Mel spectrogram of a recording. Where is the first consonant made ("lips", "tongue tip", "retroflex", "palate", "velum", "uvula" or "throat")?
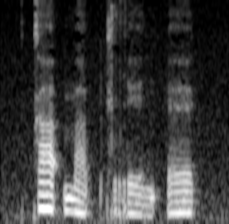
velum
